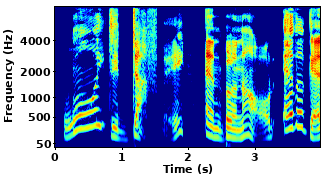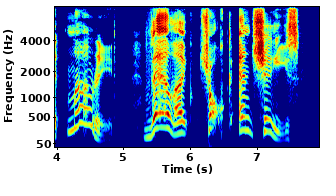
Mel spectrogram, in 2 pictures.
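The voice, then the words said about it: Put-on British English accent. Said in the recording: “I can't really do those accents very well, so here's my example in British English”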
